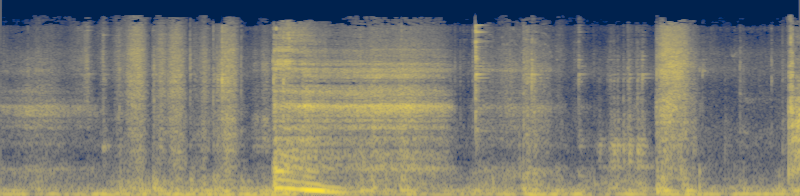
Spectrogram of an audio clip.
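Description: Fingers working a small nut onto the threaded rod of a tractor's clutch cable linkage in a cramped space: faint rubbing and a few small metallic clicks. About two seconds in, a man makes a short wordless vocal sound that falls in pitch, the loudest sound here.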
